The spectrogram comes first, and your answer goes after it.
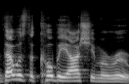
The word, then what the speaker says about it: Kobayashi Maru: That was the Kobayashi Maru, right? Yeah, that's right. That was the exercise. Did I say it right? Yeah, 19 years old, Altair 6. Yes, Kobayashi Maru.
